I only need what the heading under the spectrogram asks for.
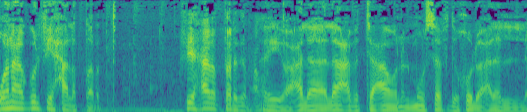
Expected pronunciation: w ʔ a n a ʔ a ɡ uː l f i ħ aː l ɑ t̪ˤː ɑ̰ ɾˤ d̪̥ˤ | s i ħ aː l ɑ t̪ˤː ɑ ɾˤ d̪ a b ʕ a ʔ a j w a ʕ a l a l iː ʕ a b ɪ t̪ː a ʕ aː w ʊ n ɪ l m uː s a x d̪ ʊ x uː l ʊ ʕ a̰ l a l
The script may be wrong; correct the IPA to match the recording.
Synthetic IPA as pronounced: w ʔ a n a ʔ a ɡ uː l f i ħ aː l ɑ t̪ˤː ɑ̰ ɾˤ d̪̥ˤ | f i ħ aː l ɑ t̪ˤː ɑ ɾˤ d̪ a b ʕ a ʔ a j w a ʕ a l a l aː ʕ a b ɪ t̪ː a ʕ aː w ʊ n ɪ l m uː s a f d̪ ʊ x uː l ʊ ʕ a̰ l a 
